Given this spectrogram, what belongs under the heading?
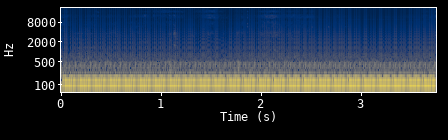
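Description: A 1200 hp stick-shift Ford Mustang Dark Horse engine rumbles deep and loud at close range, with a steady pulsing throb that keeps an even rhythm and no voices over it.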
